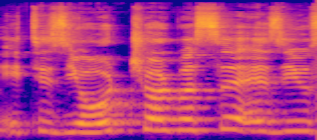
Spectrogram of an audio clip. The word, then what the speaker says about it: Yoğurt çorbası: Like first the name it is y chbasa as you said uh that g is silent in Turkish so it is y and that y chbas is also named as yala chbas or dun chbas.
